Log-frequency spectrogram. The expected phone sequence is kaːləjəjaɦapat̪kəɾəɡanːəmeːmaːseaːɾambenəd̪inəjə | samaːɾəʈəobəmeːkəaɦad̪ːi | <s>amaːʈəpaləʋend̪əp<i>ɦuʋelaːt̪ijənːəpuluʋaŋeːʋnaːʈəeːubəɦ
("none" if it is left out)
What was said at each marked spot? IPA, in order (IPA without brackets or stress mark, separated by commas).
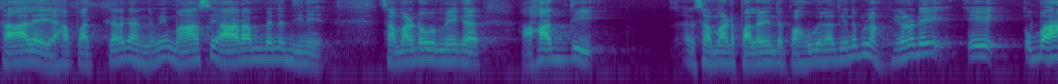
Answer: s, a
